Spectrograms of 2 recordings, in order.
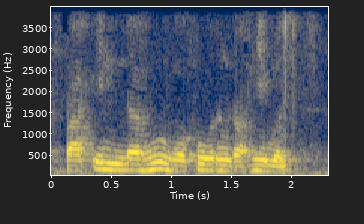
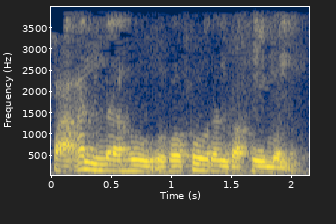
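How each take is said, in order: First: The word after fa begins with an i vowel. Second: The word after fa begins with an a vowel. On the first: "Kalau diucapkan dengan inna" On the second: "dengan menfathah"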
